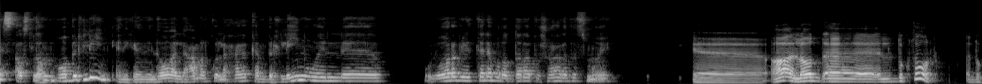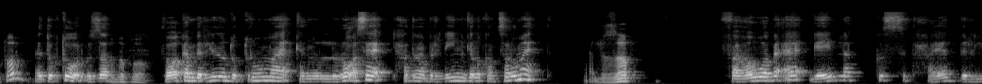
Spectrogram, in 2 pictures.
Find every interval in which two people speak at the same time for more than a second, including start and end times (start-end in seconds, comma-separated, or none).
none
